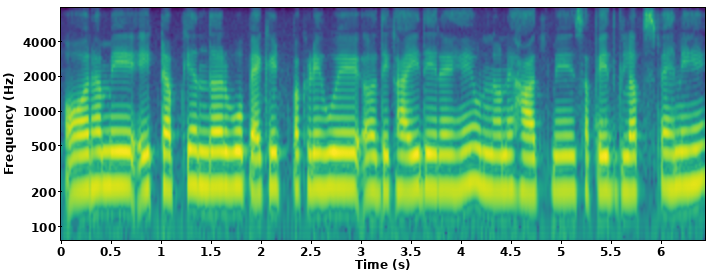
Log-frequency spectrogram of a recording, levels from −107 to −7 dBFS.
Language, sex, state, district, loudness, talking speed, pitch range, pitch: Hindi, female, Madhya Pradesh, Bhopal, -15 LUFS, 195 wpm, 205-220 Hz, 215 Hz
